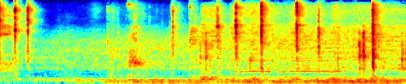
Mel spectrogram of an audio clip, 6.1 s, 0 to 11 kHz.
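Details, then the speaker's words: KTM 950 Adventure after valve adjustment, first start attempt: sharp uneven clicks with no cranking or firing, starter can't turn the engine on a dead battery; to be charged overnight. "Dead battery. That's sad. That's all right. I'm going to charge the battery overnight because I'm ready to go home."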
